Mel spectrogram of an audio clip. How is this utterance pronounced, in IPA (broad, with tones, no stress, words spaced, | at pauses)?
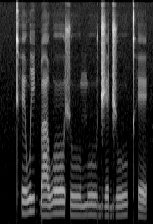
kʰɪ˦ wi˦ɡ͡ba˨ woː˦ʃuː˨ muː˨d͡ʒɪ˨d͡ʒuː˨˦ kʰe˨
